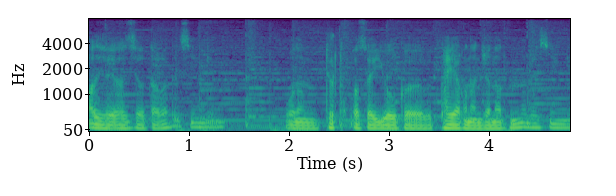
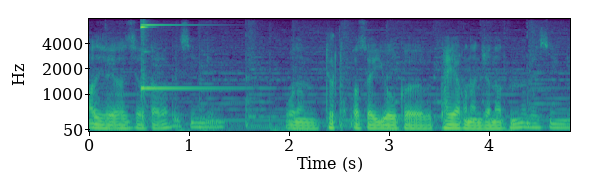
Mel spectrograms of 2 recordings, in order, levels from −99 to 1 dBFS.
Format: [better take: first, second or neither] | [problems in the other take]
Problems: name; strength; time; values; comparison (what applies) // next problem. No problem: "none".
first | background sound (Glockenspiel); 5 dB below the speech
